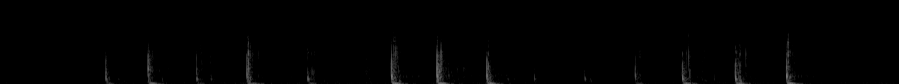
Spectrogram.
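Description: Footsteps tap slowly on hard ground.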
